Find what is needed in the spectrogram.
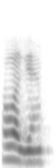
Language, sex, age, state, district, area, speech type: Odia, female, 45-60, Odisha, Angul, rural, conversation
